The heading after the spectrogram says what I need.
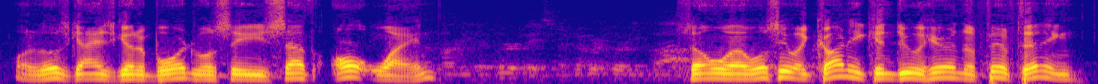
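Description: Male sportscaster, medium pitch, calling a baseball game live for radio. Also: a little mellow, no echo. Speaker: baseball play-by-play announcer.

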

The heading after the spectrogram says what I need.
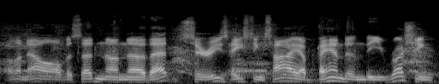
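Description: An American man analyzes football plays live in folksy, colloquial language. His voice is bright and forceful, over clear outdoor background noise. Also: mid-range voice, brisk. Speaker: color commentator.

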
